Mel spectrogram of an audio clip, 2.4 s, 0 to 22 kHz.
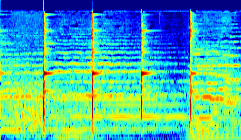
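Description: Hand hammer striking red-hot 3/8-inch round steel stock on an anvil: four blows about half a second apart, each with a ringing anvil tone.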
